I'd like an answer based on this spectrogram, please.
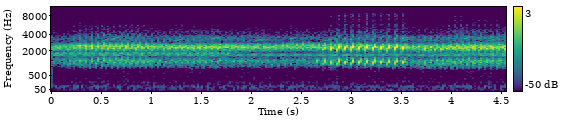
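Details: Dense backwater frog chorus with an unbroken trilling background; late in the clip one louder frog adds a rapid pulsed trill of roughly ten beats lasting under a second.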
